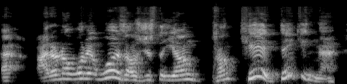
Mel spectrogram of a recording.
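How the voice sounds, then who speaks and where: Bright high-voiced man telling stories. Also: fairly quick. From Syria. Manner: animated, acts out quoted speech. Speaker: podcast guest, veteran filmmaker. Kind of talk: interview storytelling.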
